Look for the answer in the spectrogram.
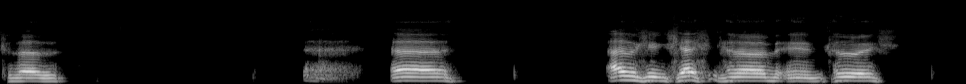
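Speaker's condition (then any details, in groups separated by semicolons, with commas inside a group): Moebius syndrome; severe nerve damage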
